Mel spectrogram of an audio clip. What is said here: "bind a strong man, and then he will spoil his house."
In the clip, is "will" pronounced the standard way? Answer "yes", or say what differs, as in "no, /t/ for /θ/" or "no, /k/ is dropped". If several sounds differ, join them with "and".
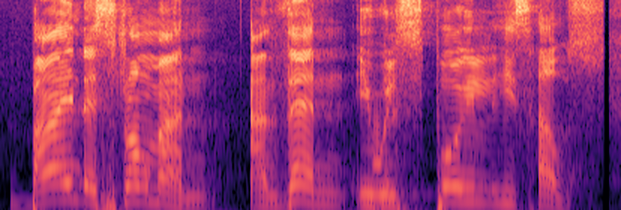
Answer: yes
